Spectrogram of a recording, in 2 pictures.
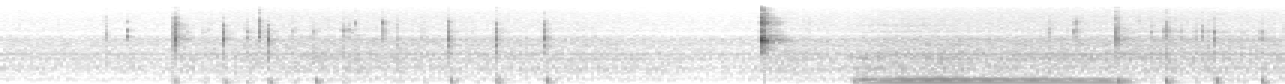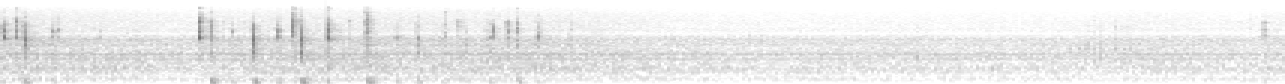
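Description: Computer keyboard typing in irregular runs of keystrokes, with one sharper, louder key click about two and a half seconds in. Just after it comes a short, low, steady hum lasting about a second, then the typing resumes and stops for the last two seconds.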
